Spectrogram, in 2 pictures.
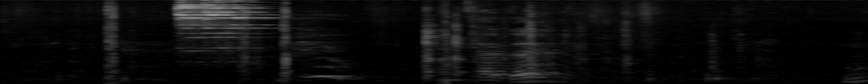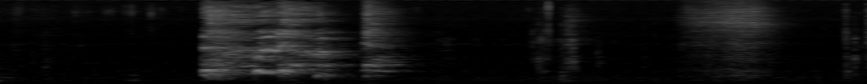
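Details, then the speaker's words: Cinnamon challenge: harsh coughing bursts mixed with gasping and brief talk from choking on ground cinnamon; person afterward says they couldn't breathe, mouth burning; cough. "I couldn't breathe. You know, people die from the cinnamon challenge."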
